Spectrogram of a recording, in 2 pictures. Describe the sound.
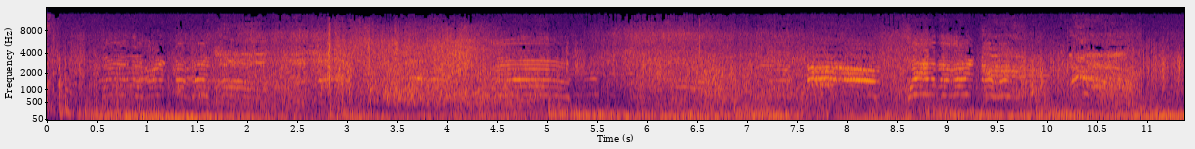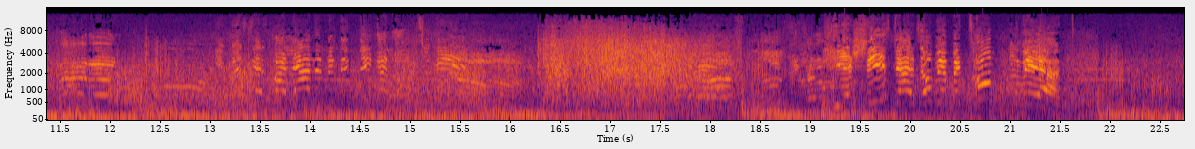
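Heavy cannon fire from a ship booms again and again amid a dense, chaotic din, with loud shouting voices layered over the blasts throughout.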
